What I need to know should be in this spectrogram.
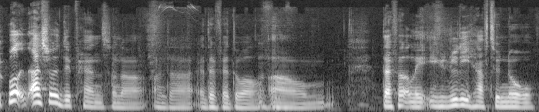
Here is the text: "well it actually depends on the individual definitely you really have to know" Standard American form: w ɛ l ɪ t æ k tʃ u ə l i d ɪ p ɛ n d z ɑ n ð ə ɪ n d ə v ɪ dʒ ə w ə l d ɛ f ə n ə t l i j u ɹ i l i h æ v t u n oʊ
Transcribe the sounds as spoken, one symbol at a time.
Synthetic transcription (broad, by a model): w ɛ l ɪ t æ k tʃ u ə l i d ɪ p ɛ n d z ɑ n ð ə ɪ n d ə v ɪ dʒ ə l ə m d ɛ f ə n ə t l i j u ɹ i l i h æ f t u n oʊ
